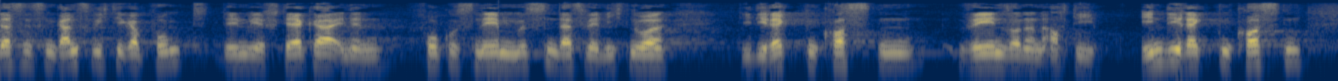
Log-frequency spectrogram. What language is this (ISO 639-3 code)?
deu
